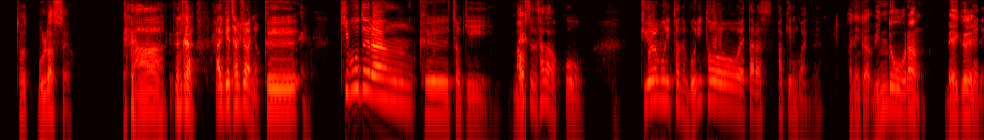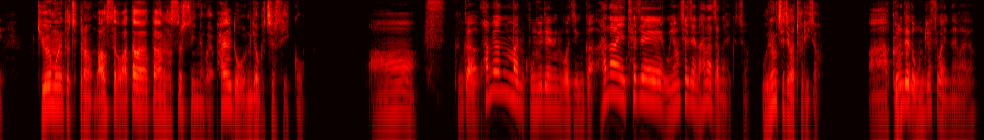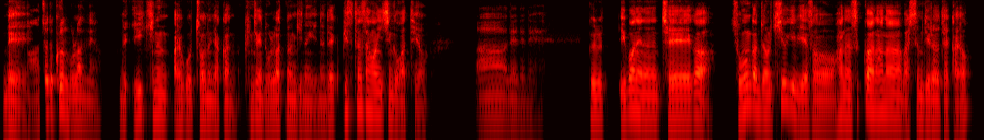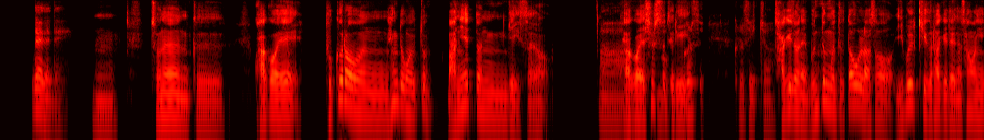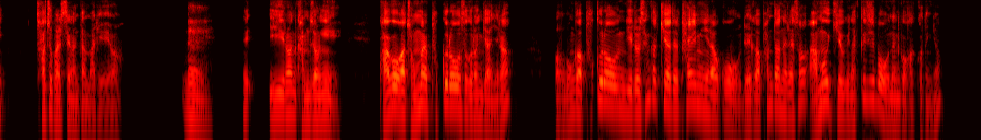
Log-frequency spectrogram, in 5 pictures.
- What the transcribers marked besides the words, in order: laugh; other background noise; tapping
- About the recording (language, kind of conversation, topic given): Korean, unstructured, 좋은 감정을 키우기 위해 매일 실천하는 작은 습관이 있으신가요?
